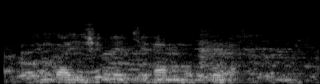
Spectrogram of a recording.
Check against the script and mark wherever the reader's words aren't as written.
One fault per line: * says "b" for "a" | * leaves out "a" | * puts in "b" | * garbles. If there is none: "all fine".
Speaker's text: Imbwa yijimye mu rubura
* puts in "ikina"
